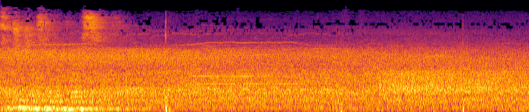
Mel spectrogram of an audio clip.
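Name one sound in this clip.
A stadium crowd roars and chants steadily.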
